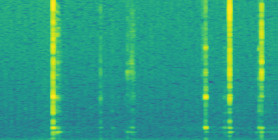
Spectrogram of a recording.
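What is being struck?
Paper coffee cup.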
